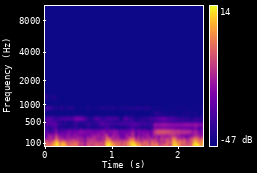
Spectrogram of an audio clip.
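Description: Film soundtrack: a low heartbeat-like double thump, repeating about once a second, under sustained synthesizer chords that shift to new notes near the end.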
